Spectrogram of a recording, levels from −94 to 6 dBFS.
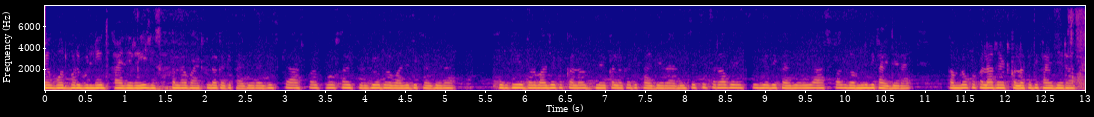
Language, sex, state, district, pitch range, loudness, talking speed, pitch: Hindi, male, Maharashtra, Solapur, 235-255 Hz, -22 LUFS, 265 wpm, 245 Hz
